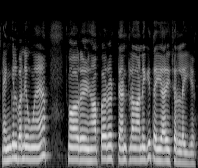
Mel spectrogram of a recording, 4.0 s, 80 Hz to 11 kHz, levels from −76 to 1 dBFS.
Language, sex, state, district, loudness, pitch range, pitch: Hindi, female, Odisha, Khordha, -14 LUFS, 185-205 Hz, 195 Hz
